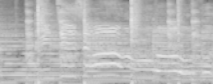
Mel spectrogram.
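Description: Jazz-fusion band playing live: a steady drum-kit beat under bass and keyboards, with a wavering melody line falling in pitch through the second half.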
